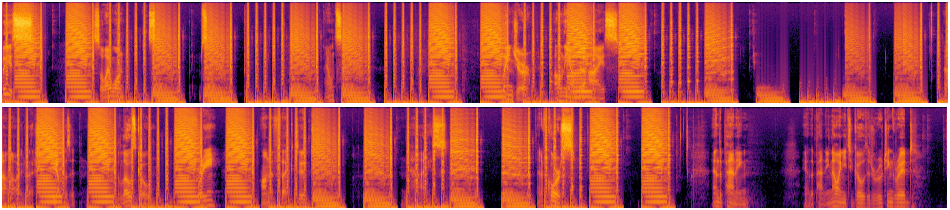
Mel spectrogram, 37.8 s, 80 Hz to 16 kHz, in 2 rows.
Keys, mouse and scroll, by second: 1.6 click, 2.3 click, 2.7 click, 3.7 click, 6.3 right click, 10.1 click, 12.9 click, 14.2 click, 14.9 click, 16.1 click, 17.3 click, 19.0 click, 20.2-21.6 drag, 21.7 click, 23.0 click, 24.4 click, 25.4 click, 26.7 click, 28.2 click, 29.1 click, 30.1 click, 31.3 click, 32.2 space, 32.8 right click, 35.1 click, 36.1 click, 37.3 click, 37.7 click.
